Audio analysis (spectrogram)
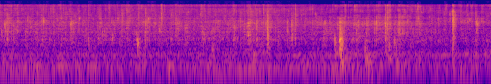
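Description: Sliced onions fry in oil in a pan, giving a continuous close crackle with scattered small pops and stirring scrapes and no talking.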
